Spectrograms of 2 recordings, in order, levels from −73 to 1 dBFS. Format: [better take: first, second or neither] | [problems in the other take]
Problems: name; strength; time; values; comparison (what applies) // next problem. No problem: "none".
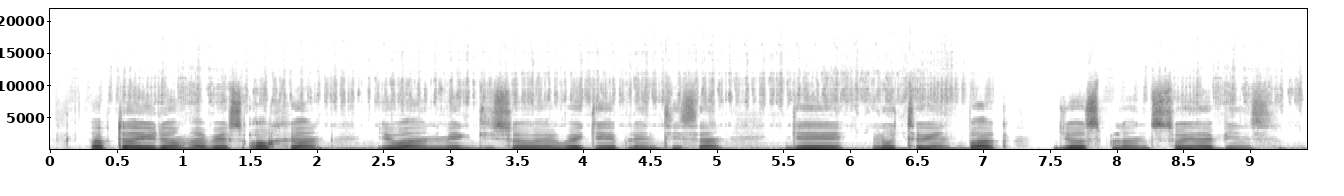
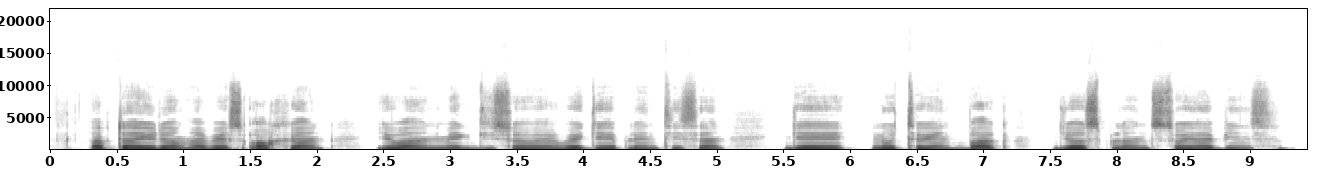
second | background sound (Squeak); 17 dB below the speech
